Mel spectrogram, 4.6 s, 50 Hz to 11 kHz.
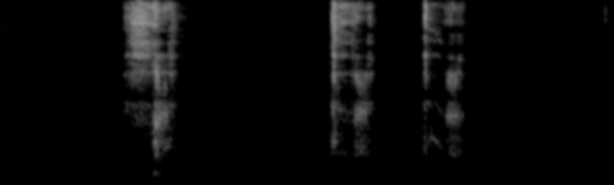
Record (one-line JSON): {"cough_length": "4.6 s", "cough_amplitude": 249, "cough_signal_mean_std_ratio": 0.27, "survey_phase": "alpha (2021-03-01 to 2021-08-12)", "age": "65+", "gender": "Male", "wearing_mask": "No", "symptom_none": true, "smoker_status": "Never smoked", "respiratory_condition_asthma": false, "respiratory_condition_other": false, "recruitment_source": "REACT", "submission_delay": "2 days", "covid_test_result": "Negative", "covid_test_method": "RT-qPCR"}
